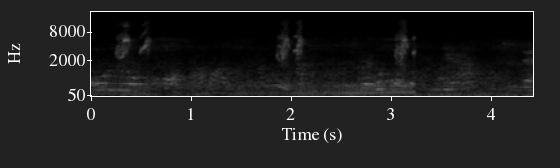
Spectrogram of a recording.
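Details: A 10-day-old Streak-eared Bulbul nestling (eyes opened at 7 days) in Ubon Ratchathani, Thailand, 12 April, gives three short bursts of thin, high, squeaky chirps about every one to one and a half seconds over a low background murmur.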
